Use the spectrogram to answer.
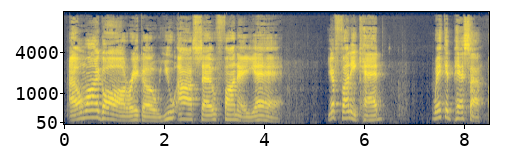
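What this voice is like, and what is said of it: Mock Boston accent. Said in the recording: “if it was from Boston, it'd be more like”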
